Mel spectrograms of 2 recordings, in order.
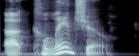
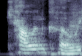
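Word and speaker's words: Kalanchoe: But I was saying, I've always said calancho, because that's how it's spelled. And I don't know that I ever heard it pronounced. – Calancoe, is that what they said? – Yeah.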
